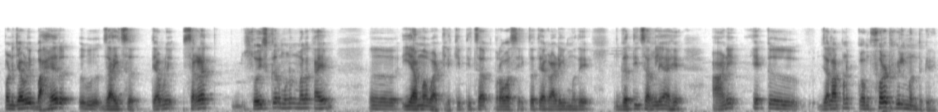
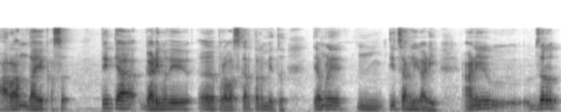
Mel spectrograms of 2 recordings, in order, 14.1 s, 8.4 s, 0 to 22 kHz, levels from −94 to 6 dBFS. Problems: none marked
